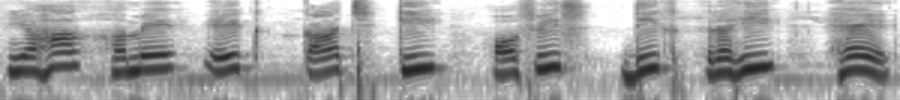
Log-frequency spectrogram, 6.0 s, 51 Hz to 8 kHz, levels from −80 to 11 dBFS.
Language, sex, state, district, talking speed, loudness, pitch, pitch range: Hindi, male, Madhya Pradesh, Dhar, 90 wpm, -13 LUFS, 230 Hz, 205-255 Hz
